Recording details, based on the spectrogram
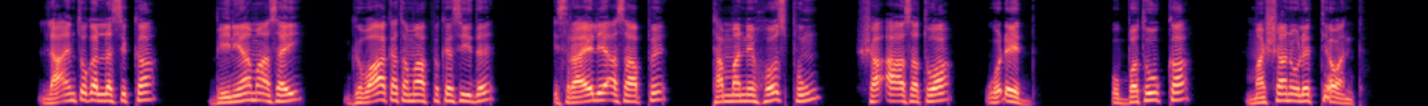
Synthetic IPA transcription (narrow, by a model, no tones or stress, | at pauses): laːʔɛnt͡sːɔɡɐlːɐsːɪkːɐ | biːnɪjaːmɐːs̬ɐj | ɡɪβɐʔaːkɐt̪ɐmaːpːɛkɛs̬iːd̪ɛ | ɪsɾaːʔelɪjɐːsaːpːɛ | t̪ɐmːɐnːɛɦospʊn | ʃɐʔaːs̬ɐt̪ʊwaː | wɔɗe̞ːd̪ːɐ | ʔʊbːɐt̪uːkːɐ | mɐʃːanɔlɛt̪ːɪjawɐnt̪ːɐ̥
